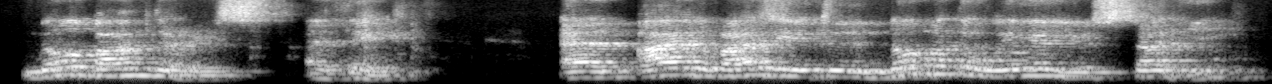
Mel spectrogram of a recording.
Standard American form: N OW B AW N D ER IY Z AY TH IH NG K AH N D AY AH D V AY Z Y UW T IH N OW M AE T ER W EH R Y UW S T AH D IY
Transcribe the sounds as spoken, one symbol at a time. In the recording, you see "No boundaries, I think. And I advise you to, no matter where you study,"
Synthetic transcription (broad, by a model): N OW B AW N D ER IY Z AY TH IH NG K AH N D AY AH D V AY Z Y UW T IH N OW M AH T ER W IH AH Y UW S T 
